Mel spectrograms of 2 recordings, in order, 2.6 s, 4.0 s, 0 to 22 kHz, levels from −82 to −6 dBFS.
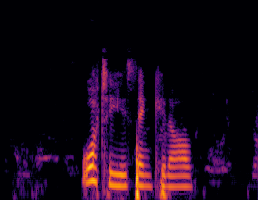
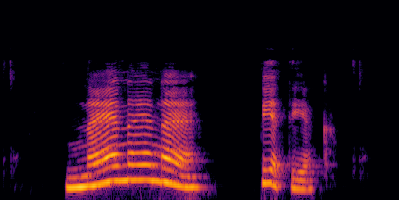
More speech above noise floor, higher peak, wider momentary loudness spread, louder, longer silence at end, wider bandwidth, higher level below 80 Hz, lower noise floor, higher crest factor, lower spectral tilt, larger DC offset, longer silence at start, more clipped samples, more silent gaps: second, 33 dB vs 49 dB; first, -4 dBFS vs -8 dBFS; second, 8 LU vs 14 LU; second, -27 LUFS vs -23 LUFS; second, 0 s vs 0.7 s; first, 9.2 kHz vs 7.6 kHz; first, -42 dBFS vs -70 dBFS; second, -58 dBFS vs -72 dBFS; first, 24 dB vs 16 dB; about the same, -6.5 dB/octave vs -6.5 dB/octave; neither; first, 0.85 s vs 0.65 s; neither; neither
